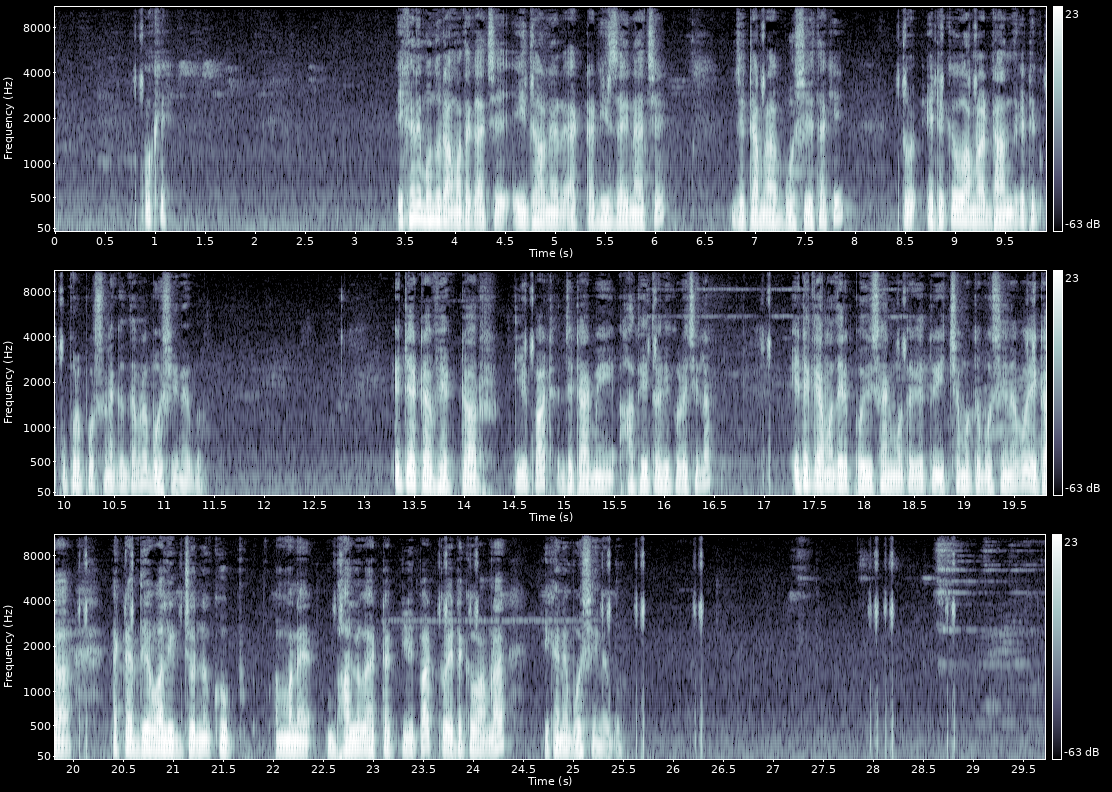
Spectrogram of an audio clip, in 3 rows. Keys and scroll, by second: 12.8 Left.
